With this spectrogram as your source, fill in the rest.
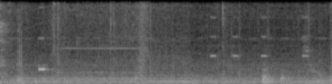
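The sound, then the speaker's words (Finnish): A few scattered taps on cash register keys, each with a short electronic beep, over a steady low background hum in a quiet shop. “Haluatko että mä tämän painelen näin, että kuulostaa?”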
